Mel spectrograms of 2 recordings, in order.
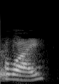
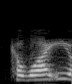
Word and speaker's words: Kauai: In, how do you pronounce it? – Kauai. – Kauai, on the island of Kauai.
